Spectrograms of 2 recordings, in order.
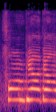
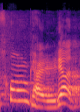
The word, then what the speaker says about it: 송별연: 송별연 같은 경우는 송별연 이렇게 발음나지 않고요. 송별연 이렇게 발음이 나요.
